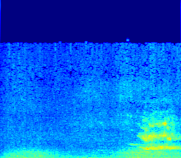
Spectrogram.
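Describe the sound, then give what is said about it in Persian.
A car drives away, its engine a steady rumble that swells toward the end, where a higher whining tone rises over it. “سوار ماشینش میشه. میره.”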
